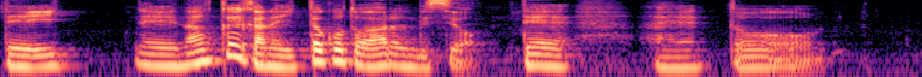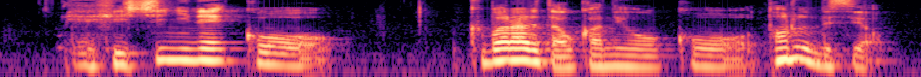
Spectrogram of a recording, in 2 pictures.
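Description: A woman with a relaxed tone speaks in a very deep, low voice with lively intonation. Her pace is moderate, broken by long, frequent pauses. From Saitama, Japan (rural town). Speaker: podcaster, office worker and father. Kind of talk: casual solo talk. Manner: relaxed, many fillers.

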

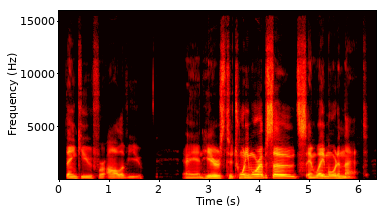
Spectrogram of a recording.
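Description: Using an ordinary speaking voice, a man with an American accent talks at a medium pitch and a moderate pace with lively intonation and big swings in loudness. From United States. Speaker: podcast host. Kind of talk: solo podcast monologue.

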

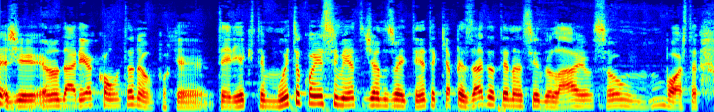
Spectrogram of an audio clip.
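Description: A man with a normal speaking voice talks at a moderate pace with hardly any pauses, his pitch fairly high. His pitch variation is ordinary, and the background is quiet. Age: 30s. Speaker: book podcast panelist. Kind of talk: casual chat.

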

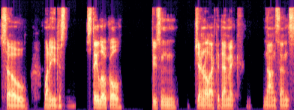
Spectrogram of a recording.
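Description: Over a quiet background, a man with an American accent speaks in a very deep, low pitch at a fairly slow pace. He leaves long, frequent pauses. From Rhode Island, US. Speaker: data privacy attorney. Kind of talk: interview.

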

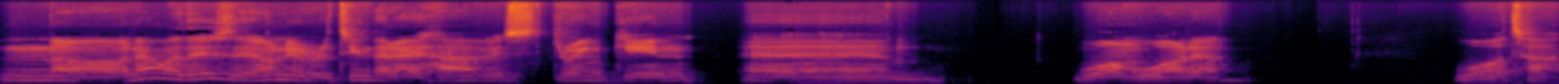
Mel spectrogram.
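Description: A man with a Spanish accent and fairly high pitch, at a very slow pace with long, frequent pauses and ordinary pitch variation. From Argentina. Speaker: traveller, yoga teacher trainee. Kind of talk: casual interview. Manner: halting.

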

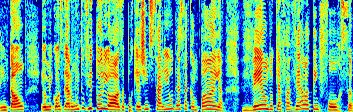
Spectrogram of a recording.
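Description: On a very clean recording with a silent background, a woman speaks at a moderate pace in a fairly high, dark, mellow voice with ordinary pitch variation. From Rio de Janeiro, Brazil. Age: 50s. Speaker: community leader and former councilwoman. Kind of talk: casual chat.

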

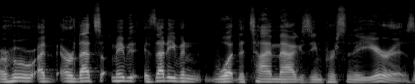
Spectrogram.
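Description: A man with a normal speaking voice talks at a medium pitch and a fairly quick pace with ordinary pitch variation on a very clean recording with a silent background. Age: 30s. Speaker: podcast co-host. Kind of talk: casual chat.

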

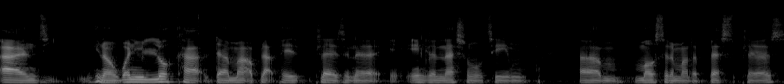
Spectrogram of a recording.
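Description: In a London accent, a man speaks at a moderate pace with a very deep, low pitch and fairly even intonation on a very clean recording with a silent background. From East London, Newham. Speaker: drinks brand co-founder. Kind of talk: casual chat. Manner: halting, many fillers.

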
